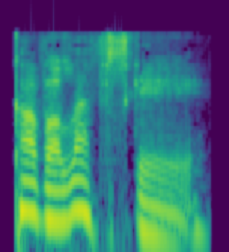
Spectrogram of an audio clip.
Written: kovalevsky

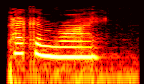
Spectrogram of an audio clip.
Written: Peckham Rye

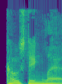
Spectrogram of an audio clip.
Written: coasting lead

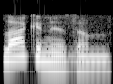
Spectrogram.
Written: laconism

